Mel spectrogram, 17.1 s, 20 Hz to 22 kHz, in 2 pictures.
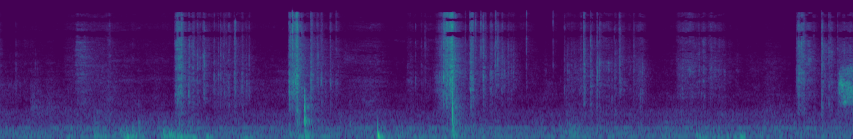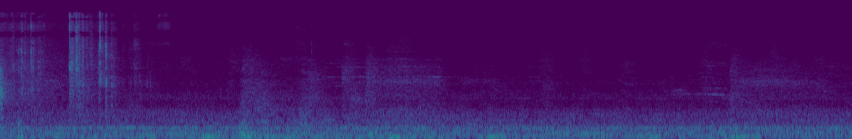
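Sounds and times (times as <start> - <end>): toy skittering over hardwood floor: 0.8 - 7.4, 8.0 - 9.9
crinkle ball toy crackling: 1.7 - 7.3, 8.0 - 9.9.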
